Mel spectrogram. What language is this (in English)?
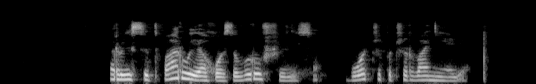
Belarusian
